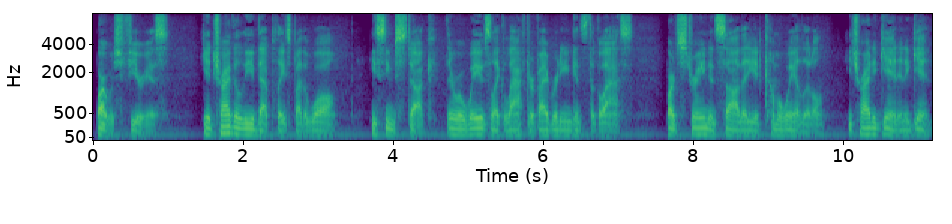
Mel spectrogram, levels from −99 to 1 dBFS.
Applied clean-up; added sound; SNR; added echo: none; none; none; none.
